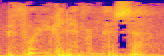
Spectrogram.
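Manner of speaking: softly, almost whispered; hushed reassurance. Real, not acted. Preacher reassuring those who may mess up, hushed delivery. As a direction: let it fall to a gentle hush.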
